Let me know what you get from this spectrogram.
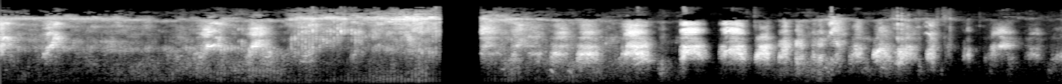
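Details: At Angkor near Siem Reap, Cambodia, the monkey Duchess shouts loudly as an enemy comes near. A dense run of harsh, grating screams follows a brief pause halfway through. The calls then come in quick, choppy bursts of irregular rhythm.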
